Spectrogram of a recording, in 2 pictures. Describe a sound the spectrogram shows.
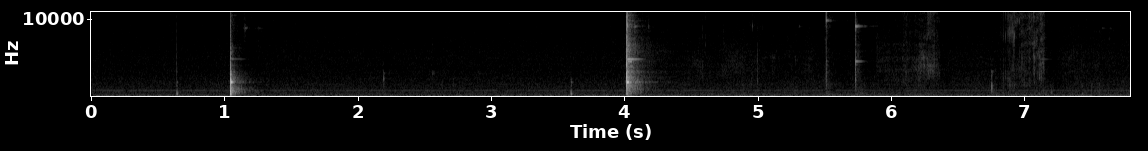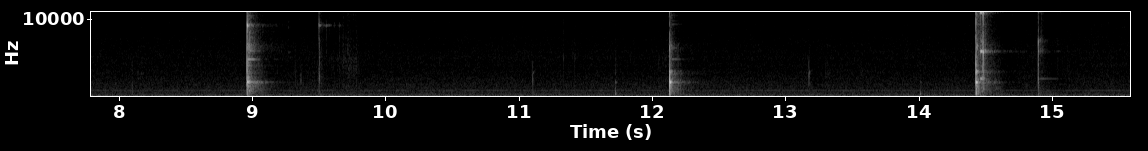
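A tool presses sharp flakes off a flint edge, each with a crisp snap.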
